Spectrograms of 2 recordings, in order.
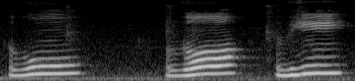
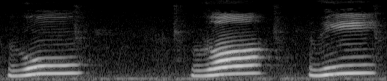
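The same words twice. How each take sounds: Both takes have the same delivery.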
